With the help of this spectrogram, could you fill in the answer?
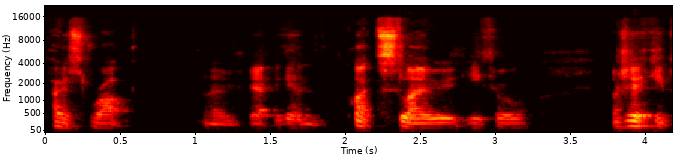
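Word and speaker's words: Ágætis byrjun: yeah so Icelandic post Rock again quite slow eal I'm just going keep say the word eal said that to me time I don't know how you pronounce it like adst byon the what I'll take that yeah that's that's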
